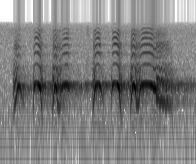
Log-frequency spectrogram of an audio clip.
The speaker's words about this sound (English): We, just yesterday, I was hearing the hoo-hoo, who cooks for you? Yeah. Coming from the island across the lake from us.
